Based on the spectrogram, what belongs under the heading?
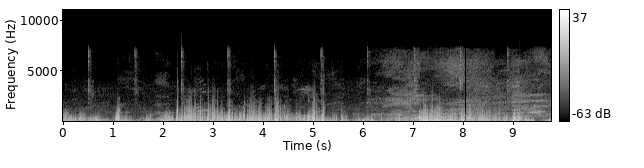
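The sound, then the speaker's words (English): Heavy wind buffets the microphone in a constant low, roaring rumble with gusty surges, mostly drowning out a muffled voice speaking underneath. “I doubt that you guys can hear me since it's extremely windy.”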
